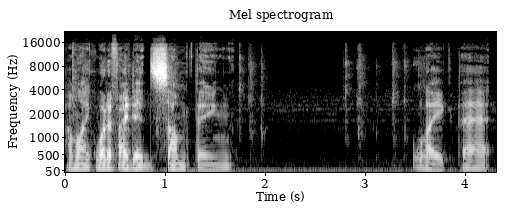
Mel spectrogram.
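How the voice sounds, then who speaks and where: A man's voice: fairly low pitch, flat delivery, slow pace. A man chatting casually on a live stream, rambling and self-amused as he thinks aloud. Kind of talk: casual chat on a live creative-writing stream.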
